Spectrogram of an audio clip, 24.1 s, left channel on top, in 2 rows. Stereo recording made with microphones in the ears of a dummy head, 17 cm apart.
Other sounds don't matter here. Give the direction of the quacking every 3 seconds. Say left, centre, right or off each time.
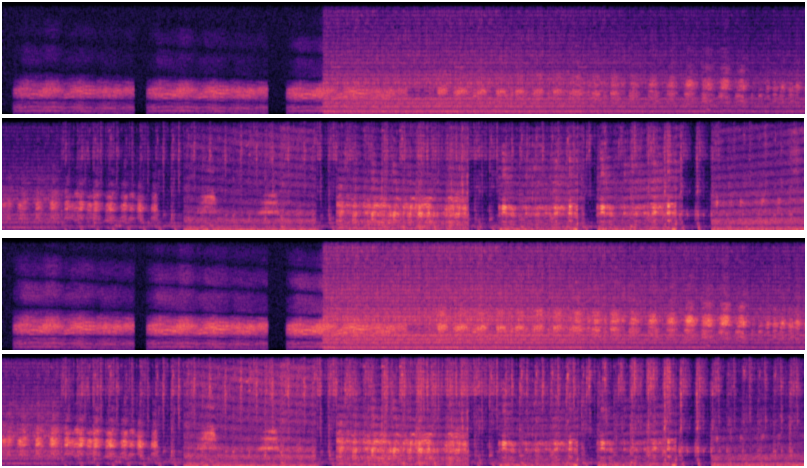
right, right, right, right, right, right, centre, left.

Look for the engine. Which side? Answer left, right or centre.
right.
